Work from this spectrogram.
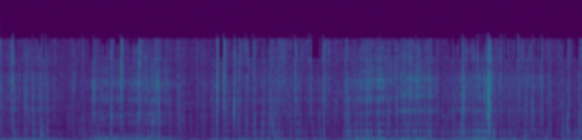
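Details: Sleeping cat purring near a crackling fire in cozy spring surroundings: two long swells of low, buzzing purr with a softer dip between them, accompanied by sharp popping fire crackles.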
